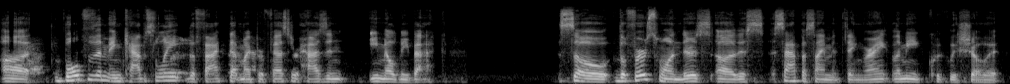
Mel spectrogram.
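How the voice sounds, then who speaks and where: A man's voice: medium pitch, moderate pace, a bit bright, slight background noise. A young man in his twenties co-hosting a podcast, chatting casually and rambling through stories with frequent restarts. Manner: rambling, chatty, laughs easily. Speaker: podcast co-host. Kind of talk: casual chat.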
